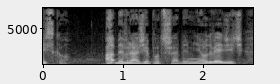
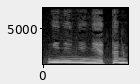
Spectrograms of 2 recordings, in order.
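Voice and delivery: high, brisk no-no-no correcting them; quick correction; 14 semitones higher, 3 dB louder than usual. Acted. President correcting the surveyors, brisk and high. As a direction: cut them off, pointing the right house. Correcting the men's wrong guess.

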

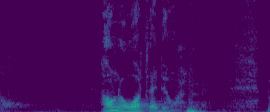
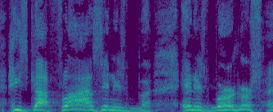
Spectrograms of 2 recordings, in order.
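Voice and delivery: ordinary talk, nothing marked

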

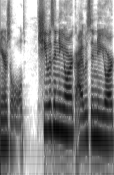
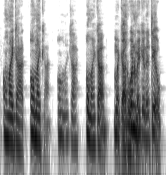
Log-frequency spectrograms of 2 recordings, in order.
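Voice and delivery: mock panic; 2 semitones lower, faster than usual. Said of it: "I'm deer in headlights".

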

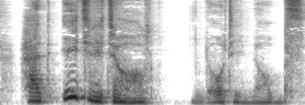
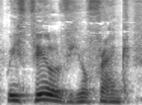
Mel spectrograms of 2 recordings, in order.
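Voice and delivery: ordinary delivery

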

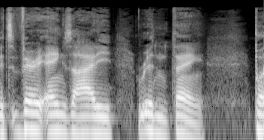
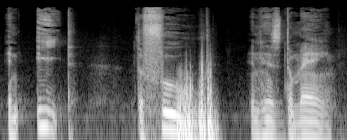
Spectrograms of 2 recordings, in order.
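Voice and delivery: lightly imitating a Christopher Walken movie speech; dramatic retold movie story; 2 semitones lower than usual. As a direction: spin the lion tale like a brooding monologue. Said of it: "This is what he says".

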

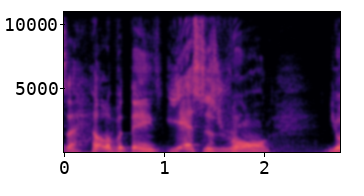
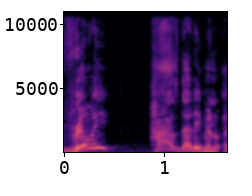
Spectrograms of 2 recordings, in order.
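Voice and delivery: high, loud disbelieving squeak; incredulous really; 10 semitones higher, 4 dB louder than usual. Real, not acted. Host reacting to listener letter, stunned disbelief. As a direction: shoot the word up in shock.

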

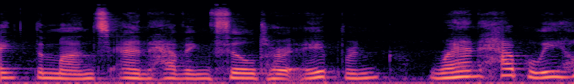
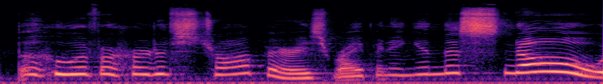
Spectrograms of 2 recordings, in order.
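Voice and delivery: exclaiming; 10 semitones higher, 3 dB louder than usual. A narrator's reading. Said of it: "exclaimed Marouckla".

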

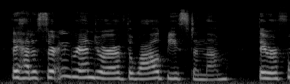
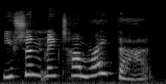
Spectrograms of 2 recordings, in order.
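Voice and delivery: high, slow, frightened plea; choked with fear; 6 semitones higher, slower than usual. A narrator's reading. Daughter begging father to spare Tom, fearful. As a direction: implore him, drawing the words out. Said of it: "almost choked with fear".

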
